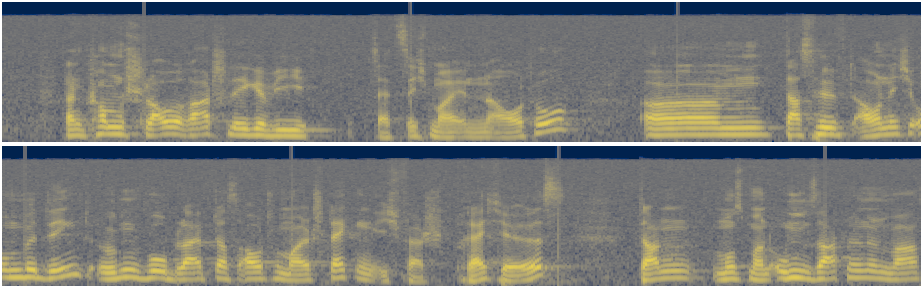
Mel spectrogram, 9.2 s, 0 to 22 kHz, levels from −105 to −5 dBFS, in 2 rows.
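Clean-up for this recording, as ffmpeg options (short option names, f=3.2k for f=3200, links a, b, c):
-af "adeclick=t=4,afwtdn=0.011"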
